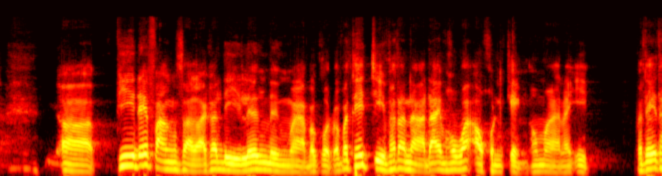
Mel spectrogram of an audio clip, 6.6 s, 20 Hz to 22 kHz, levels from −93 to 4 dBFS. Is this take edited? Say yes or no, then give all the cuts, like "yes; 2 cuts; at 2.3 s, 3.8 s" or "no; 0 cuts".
no; 0 cuts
